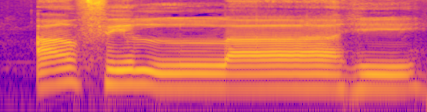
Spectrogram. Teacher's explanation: Kemudian contoh lagi, afillahi, yang ini lafal Allah lagi jatuh setelah harokat kasroh, maka lafal Allah atau lam jalalah dibaca tarkik atau dibaca tipis ya.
